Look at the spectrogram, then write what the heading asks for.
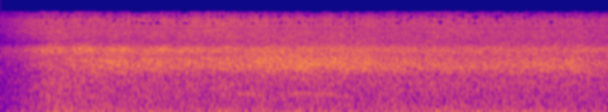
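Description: Shinkansen bullet train passing through a station at high speed: a loud rush of air and rolling rumble that builds in the first half second, holds steady, and begins to fade near the end.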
